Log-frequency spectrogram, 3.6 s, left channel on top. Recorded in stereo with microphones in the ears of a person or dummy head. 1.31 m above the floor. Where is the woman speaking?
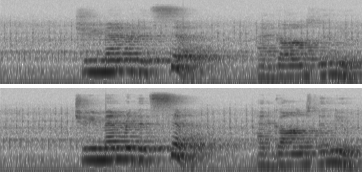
75° right (ahead or behind), 1.7 m.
